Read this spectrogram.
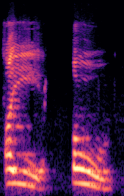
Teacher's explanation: Ta tu kena bunyi dengan berat, dengan tebal ti, tu. Kalau tak bunyi beratkan dia tertukar dengan huruf ta.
